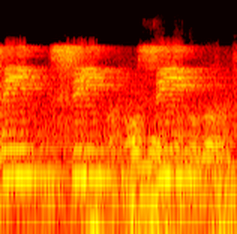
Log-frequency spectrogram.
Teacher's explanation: سین میں سیٹی سی آتی ہے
